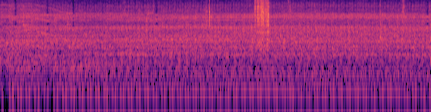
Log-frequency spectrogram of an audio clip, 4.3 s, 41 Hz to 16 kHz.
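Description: A Suzuki GSX 8R motorcycle engine pulling away in first gear, with a steady close rumbling drone that holds even throughout and no talking.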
